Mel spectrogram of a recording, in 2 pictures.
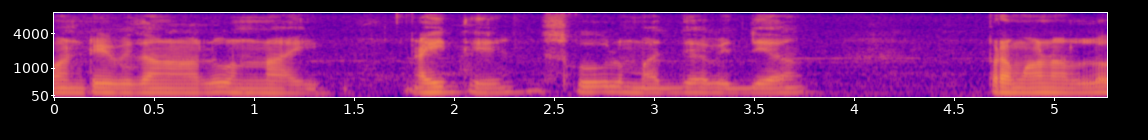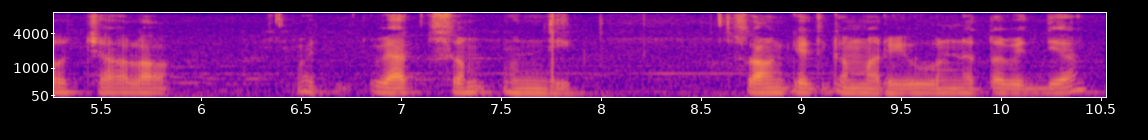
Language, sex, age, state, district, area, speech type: Telugu, male, 18-30, Andhra Pradesh, Annamaya, rural, spontaneous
